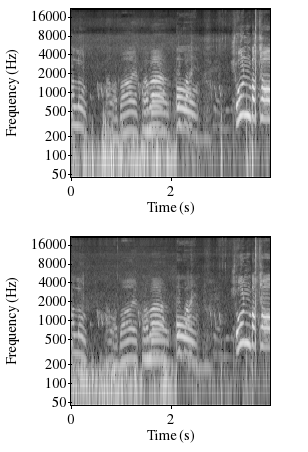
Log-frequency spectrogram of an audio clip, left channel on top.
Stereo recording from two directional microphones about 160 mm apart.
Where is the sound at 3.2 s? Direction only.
Centre (ahead or behind).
